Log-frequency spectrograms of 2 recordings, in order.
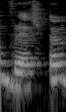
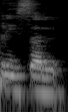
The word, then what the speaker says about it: wrestle: WRESTLE। तो अब हम इसे क्या पढ़ेंगे? व्रेस्टल पढ़ेंगे क्या? बिल्कुल नहीं, इसे हम व्रेस्टल नहीं पढ़ेंगे। इसे हम पढ़ेंगे, यहाँ दो वर्ड साइलेंट है, एक W साइलेंट है और यहाँ पे एक T साइलेंट है। तो अब हम इसे क्या पढ़ेंगे? इसे हम पढ़ते हैं रेसल, हम इसे व्रेस्टल नहीं पढ़ते, ओके।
